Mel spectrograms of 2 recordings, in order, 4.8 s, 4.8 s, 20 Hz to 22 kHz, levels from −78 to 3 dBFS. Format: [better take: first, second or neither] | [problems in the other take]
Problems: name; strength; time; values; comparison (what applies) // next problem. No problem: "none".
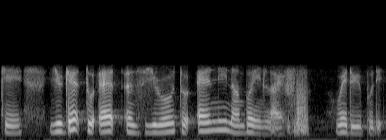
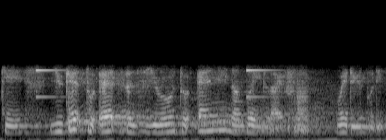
first | background sound (Glass); 6 dB below the speech // room echo; dies away in 2.4 s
